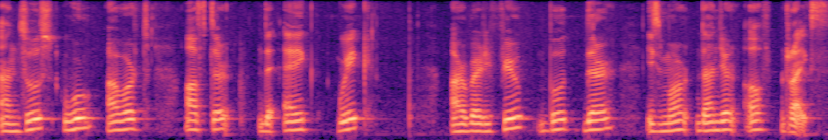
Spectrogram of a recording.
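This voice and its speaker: A man with a non-native accent, fairly high-pitched, at a very slow pace with long, frequent pauses and fairly even intonation. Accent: non-native, self-described bad pronunciation. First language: Spanish. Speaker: student presenter. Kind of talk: prepared presentation. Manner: halting, non-fluent.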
